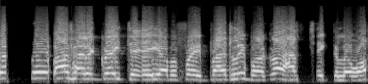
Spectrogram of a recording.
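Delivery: fake northern English accent, loud, pitched way up. Doing an impression of someone speaking to Bradley, in a put-on northern English accent. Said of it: "Why is he northern?".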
